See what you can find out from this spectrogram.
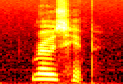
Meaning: The fleshy false fruit of a wild rose plant (e.g. sweetbrier, dog rose, burnet rose, etc.), containing the achenes or true fruits
- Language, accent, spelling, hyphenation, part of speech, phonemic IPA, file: English, US, rosehip, rose‧hip, noun, /ˈɹoʊzˌhɪp/, En-us-rosehip.ogg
